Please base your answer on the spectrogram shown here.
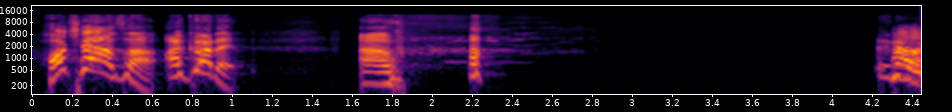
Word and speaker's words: Hochhauser: It's Hochhauser. Hochhauser.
